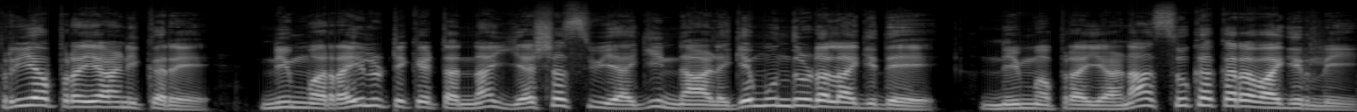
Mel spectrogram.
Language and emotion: Kannada, happy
